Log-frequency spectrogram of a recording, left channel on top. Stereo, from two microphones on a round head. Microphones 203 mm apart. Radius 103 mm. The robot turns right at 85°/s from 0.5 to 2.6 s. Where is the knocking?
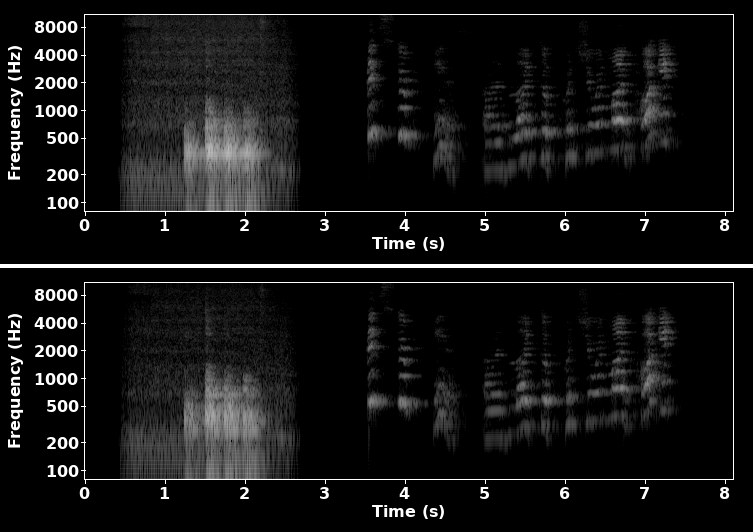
145° left, 1.0 m; by 2.2 s 135° right, 1.0 m.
